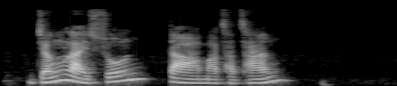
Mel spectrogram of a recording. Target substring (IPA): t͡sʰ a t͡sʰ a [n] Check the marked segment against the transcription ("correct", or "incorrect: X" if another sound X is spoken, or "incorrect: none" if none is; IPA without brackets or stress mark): correct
